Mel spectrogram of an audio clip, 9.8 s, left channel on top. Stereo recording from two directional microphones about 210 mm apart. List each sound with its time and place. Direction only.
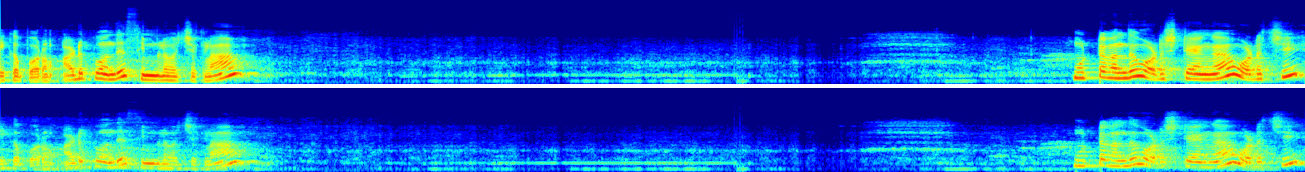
0.1 s speech: 55° left (ahead or behind)
8.0 s speech: 50° left (ahead or behind)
